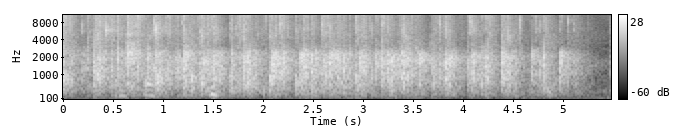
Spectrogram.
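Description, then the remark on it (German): An audience applauds to welcome Anja Illmeier of Intact Records, a dense crackle of many hands clapping at once, holding steady and loud for about five seconds before thinning out at the very end. “Begrüßt bitte mit einem herzlichen Applaus Anja Illmeier von Intact Records.”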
